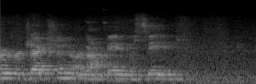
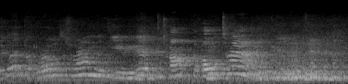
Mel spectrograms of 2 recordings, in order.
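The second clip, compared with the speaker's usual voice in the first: quick, higher-pitched mock husband, half-teasing; husband's baffled question; 7 semitones higher than usual. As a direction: toss it off like a puzzled husband poking fun. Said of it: "he goes".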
